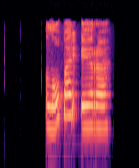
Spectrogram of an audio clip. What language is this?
Mari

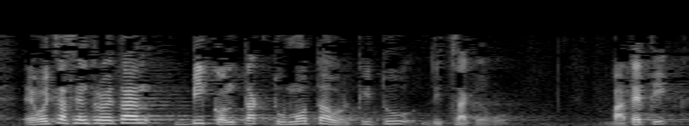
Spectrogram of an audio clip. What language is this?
Basque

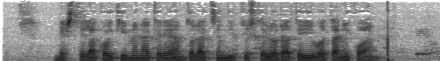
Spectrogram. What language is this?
Basque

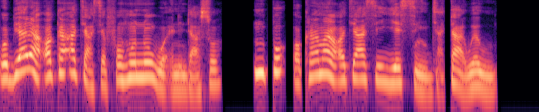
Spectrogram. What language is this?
Akan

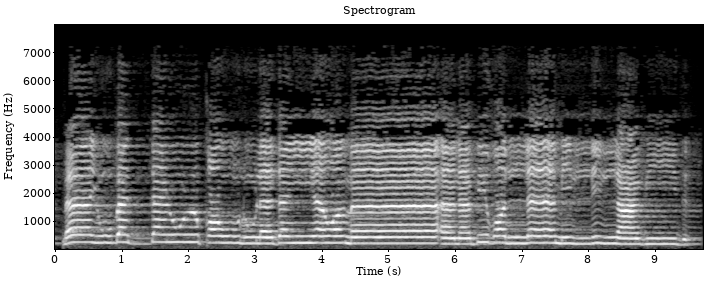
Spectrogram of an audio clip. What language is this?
Arabic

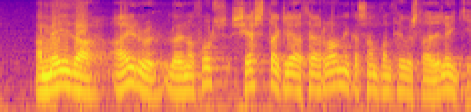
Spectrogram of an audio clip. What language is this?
Icelandic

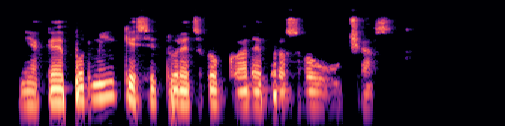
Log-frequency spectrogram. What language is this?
Czech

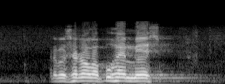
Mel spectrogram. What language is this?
Finnish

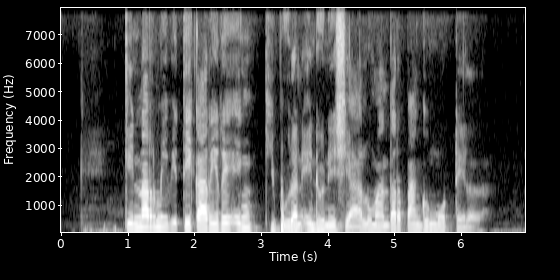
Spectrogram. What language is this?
Javanese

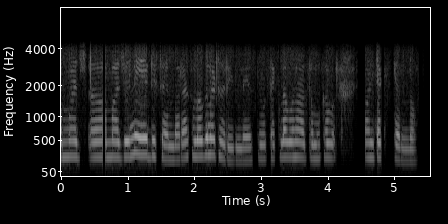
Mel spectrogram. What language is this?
Konkani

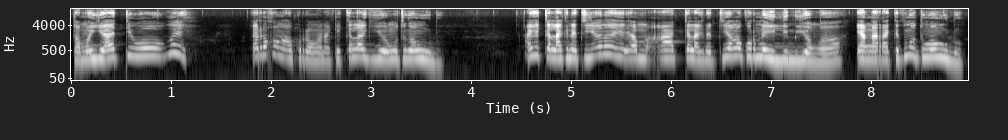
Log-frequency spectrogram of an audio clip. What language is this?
Turkana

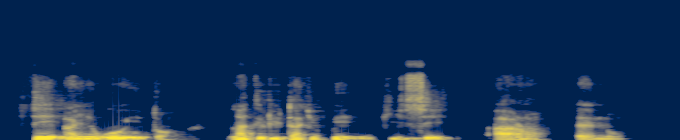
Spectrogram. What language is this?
Yoruba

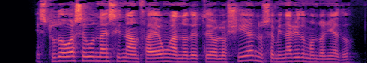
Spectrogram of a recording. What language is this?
Galician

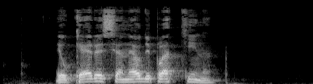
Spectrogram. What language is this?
Portuguese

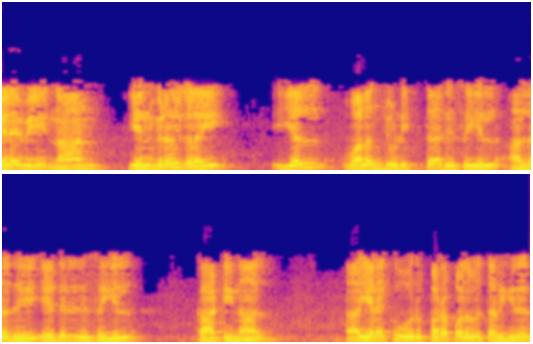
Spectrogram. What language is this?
Tamil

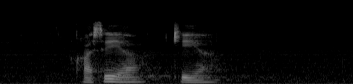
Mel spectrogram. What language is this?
Northern Sotho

